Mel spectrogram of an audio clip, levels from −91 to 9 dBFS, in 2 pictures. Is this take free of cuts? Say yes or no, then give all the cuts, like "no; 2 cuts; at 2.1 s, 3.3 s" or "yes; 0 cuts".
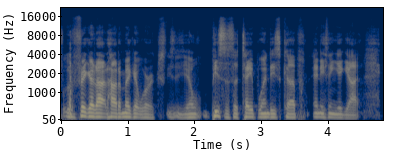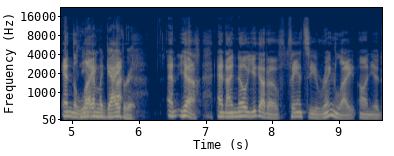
no; 1 cut; at 3.7 s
